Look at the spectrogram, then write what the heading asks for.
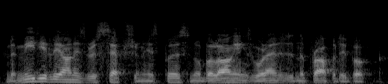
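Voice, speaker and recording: A grave storyteller from a vintage radio crime series. The voice is very deep and rough-edged, measured and drily ironic, on a muffled old recording. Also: male voice. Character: grave male narrator of a true-crime series, sardonic. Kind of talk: 1950s radio crime drama narration, dramatic.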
